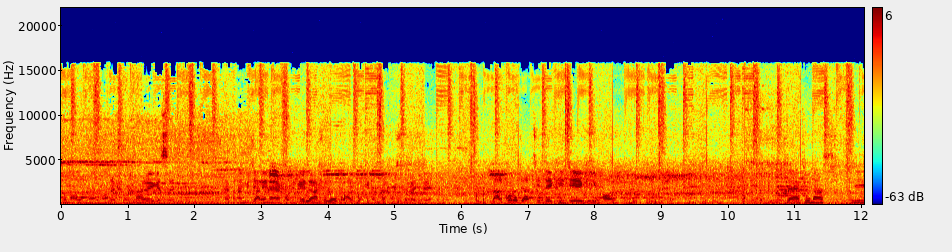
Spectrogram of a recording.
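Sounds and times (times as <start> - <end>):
street traffic: 0.0 - 12.0
wind rumbling on microphone: 4.2 - 11.0.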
